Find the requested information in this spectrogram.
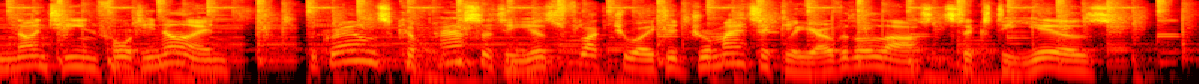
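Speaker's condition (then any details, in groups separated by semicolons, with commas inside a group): No condition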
